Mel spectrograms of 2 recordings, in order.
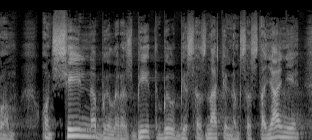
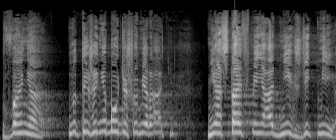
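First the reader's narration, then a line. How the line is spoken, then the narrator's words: Screamed. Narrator (Russian): она закричала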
